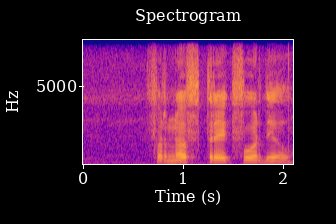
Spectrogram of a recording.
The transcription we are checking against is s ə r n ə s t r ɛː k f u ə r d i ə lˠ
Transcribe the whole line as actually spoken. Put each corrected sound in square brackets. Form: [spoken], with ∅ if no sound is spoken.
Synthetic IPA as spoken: [f] ə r n ə [f] t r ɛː k f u ə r d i ə lˠ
